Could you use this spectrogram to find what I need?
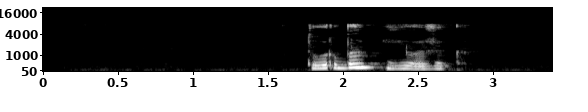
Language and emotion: Russian, neutral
